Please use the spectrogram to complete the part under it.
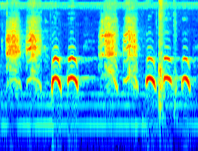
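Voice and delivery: high shrieks and whoops, alternating; high-pitched monkey hoots; monkey screeching. Retold or imitated. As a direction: imitate monkeys squabbling. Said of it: "And the monkey went".

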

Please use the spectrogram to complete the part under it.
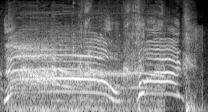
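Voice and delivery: very loud, high screamed words; full-force scream of defeat; screaming in panic. Real, not acted. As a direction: shriek it as you are killed. Dies in horror game.

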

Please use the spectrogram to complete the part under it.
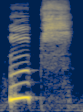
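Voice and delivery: high, loud yelp of oops; sudden high whoops; surprised whoops. Real, not acted. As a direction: pop it up high like a slip. Skipped over one item.

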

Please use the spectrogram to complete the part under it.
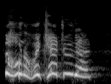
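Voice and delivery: very high, squeaky protest; squeaky refusal. Retold or imitated. Embarrassed person refusing the compliment in a squeak.

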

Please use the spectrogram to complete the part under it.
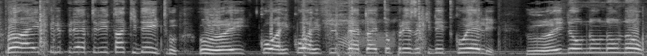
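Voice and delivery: high frantic panic, yelling to run; panicked cries to flee; scared panic. Real, not acted. Trapped inside with monster.

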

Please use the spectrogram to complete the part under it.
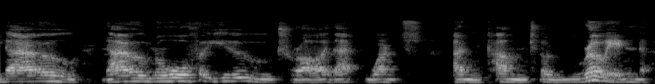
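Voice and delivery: put-on drawn-out, defiant old-servant warning; threatening old housekeeper. A narrator's reading. Deaf Peg warning master off replacing her, threatening. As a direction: warn him, dragging out the final words.

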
